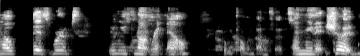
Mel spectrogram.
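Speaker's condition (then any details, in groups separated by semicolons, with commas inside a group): Cerebral palsy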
